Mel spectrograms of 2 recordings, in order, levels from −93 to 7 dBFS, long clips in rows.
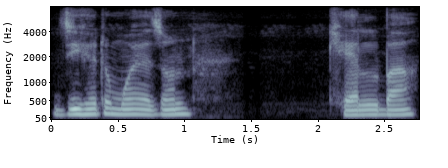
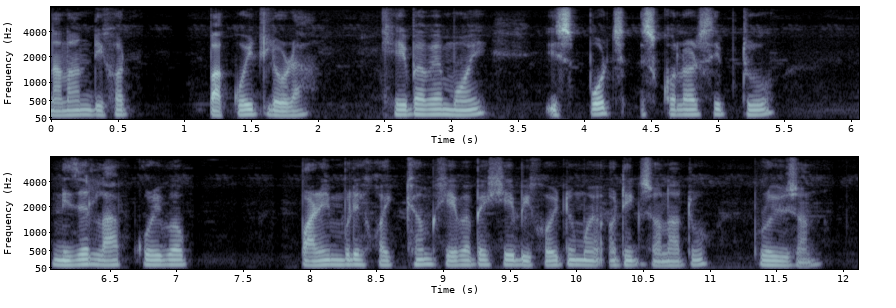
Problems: none marked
